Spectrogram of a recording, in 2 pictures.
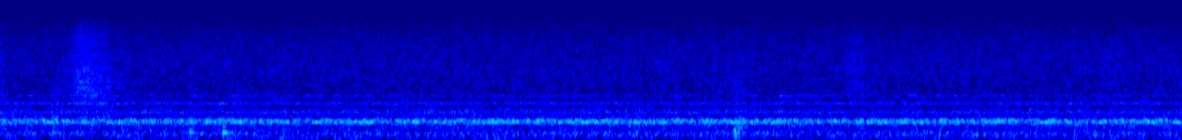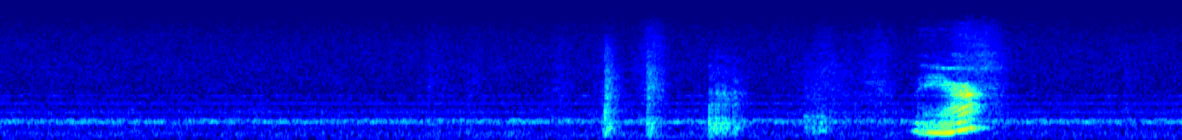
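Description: A small block rubs softly against a hard iced surface.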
